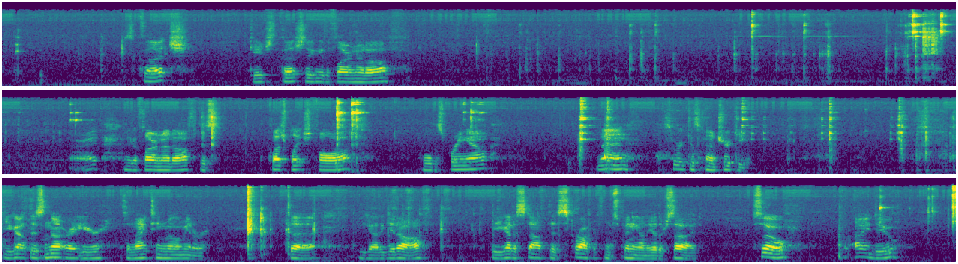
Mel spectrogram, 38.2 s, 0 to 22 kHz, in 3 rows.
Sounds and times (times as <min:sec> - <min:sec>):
Inside, small room: 0:00.0 - 0:38.1
Speech: 0:01.7 - 0:02.5, 0:03.3 - 0:05.3, 0:13.7 - 0:15.6, 0:16.3 - 0:17.4, 0:18.3 - 0:19.3, 0:20.7 - 0:22.7, 0:25.4 - 0:28.2, 0:29.2 - 0:31.1, 0:32.0 - 0:34.8, 0:35.4 - 0:36.0, 0:36.7 - 0:37.5.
